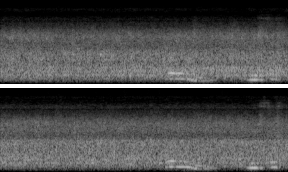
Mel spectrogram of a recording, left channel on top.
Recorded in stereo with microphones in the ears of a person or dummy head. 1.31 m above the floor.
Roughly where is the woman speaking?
Left.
